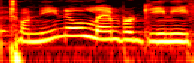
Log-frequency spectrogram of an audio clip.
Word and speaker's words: Tonino Lamborghini: It's the, and I hope I'm saying it right, Sean, the Tonino Lamborghini flagship store.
